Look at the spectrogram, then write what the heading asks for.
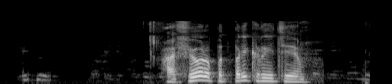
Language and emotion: Russian, positive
